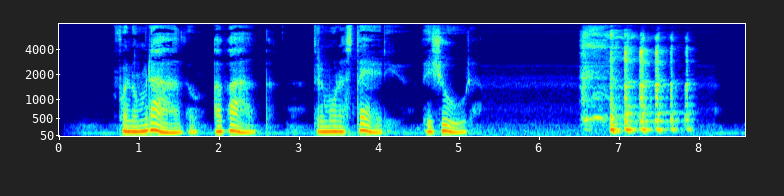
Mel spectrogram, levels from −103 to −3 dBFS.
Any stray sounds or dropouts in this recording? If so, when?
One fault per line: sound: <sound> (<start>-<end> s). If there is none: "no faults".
sound: laugh (6.5-8.1 s)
